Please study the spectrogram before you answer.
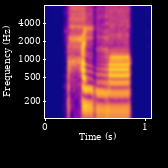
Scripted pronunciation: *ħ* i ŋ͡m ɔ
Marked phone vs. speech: correct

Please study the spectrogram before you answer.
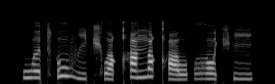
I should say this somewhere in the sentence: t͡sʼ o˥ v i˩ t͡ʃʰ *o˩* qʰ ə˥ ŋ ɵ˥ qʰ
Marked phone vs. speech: correct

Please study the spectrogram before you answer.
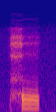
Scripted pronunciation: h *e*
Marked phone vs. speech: incorrect: i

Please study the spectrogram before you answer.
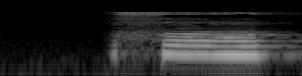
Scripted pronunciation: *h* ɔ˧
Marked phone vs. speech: incorrect: x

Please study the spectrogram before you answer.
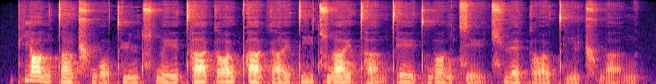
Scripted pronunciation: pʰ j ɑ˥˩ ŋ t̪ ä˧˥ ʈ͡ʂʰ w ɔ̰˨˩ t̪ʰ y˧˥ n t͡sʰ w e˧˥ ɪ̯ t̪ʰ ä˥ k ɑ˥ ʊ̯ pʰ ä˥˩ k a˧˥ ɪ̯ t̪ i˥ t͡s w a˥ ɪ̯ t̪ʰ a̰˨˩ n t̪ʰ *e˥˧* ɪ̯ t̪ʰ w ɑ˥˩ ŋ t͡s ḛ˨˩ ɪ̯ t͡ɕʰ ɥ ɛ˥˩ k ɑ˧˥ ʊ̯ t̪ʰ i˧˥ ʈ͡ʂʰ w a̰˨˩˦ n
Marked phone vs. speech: correct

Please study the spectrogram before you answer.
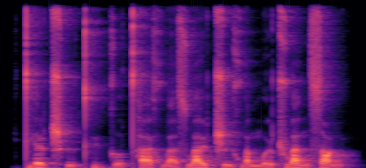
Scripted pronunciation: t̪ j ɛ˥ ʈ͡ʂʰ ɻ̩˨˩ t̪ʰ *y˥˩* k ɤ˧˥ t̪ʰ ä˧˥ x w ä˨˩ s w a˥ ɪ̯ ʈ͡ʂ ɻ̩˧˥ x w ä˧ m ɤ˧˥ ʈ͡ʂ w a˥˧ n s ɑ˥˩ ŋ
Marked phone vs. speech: incorrect: y˥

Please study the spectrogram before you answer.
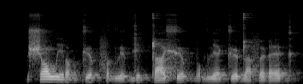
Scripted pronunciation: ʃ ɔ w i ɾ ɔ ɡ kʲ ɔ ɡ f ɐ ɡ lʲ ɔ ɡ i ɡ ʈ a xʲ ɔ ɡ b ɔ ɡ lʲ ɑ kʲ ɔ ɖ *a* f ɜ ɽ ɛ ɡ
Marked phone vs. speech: correct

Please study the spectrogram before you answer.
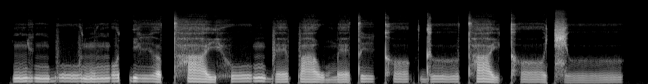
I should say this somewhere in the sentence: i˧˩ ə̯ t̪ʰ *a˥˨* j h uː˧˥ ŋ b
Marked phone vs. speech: incorrect: a˧˩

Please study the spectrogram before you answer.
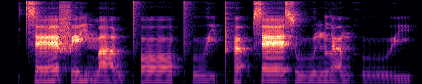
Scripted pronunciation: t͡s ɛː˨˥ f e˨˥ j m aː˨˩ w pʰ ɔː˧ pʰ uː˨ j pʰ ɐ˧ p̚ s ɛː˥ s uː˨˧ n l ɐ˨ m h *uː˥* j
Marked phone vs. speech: incorrect: uː˨˩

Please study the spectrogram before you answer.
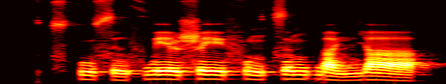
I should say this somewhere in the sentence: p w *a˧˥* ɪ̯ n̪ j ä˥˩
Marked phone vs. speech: incorrect: a˨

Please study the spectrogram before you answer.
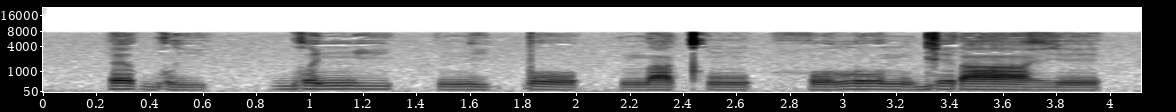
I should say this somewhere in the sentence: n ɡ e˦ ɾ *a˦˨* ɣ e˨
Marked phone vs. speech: incorrect: aː˦˨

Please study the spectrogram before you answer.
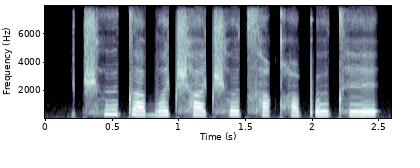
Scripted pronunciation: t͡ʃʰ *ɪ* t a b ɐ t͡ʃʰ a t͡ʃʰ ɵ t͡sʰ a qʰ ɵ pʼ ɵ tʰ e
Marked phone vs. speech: incorrect: ɨ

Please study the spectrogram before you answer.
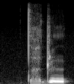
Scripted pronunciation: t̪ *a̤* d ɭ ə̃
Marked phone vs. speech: correct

